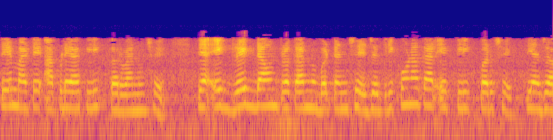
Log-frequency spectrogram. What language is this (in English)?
Gujarati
